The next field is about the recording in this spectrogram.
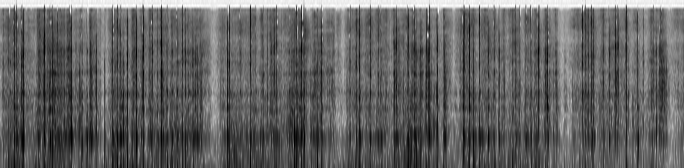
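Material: Wood.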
